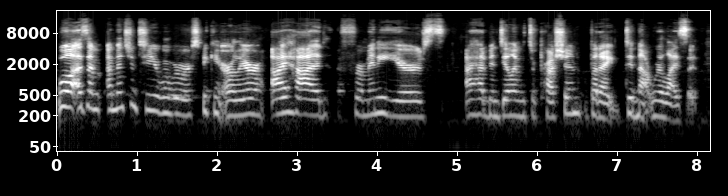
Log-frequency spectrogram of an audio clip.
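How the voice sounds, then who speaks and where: A middle-aged woman from Cuba, a guest chatting casually in an interview, self-deprecating and lively in her storytelling. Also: mid-range voice, moderate pace.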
